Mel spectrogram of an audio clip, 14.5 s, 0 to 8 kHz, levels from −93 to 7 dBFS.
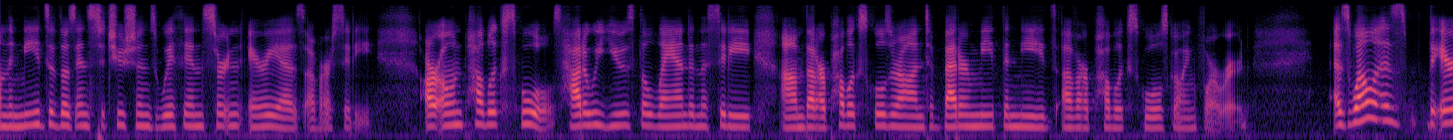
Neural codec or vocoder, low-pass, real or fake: codec, 16 kHz, 0.7 kbps, FocalCodec; 7.2 kHz; fake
